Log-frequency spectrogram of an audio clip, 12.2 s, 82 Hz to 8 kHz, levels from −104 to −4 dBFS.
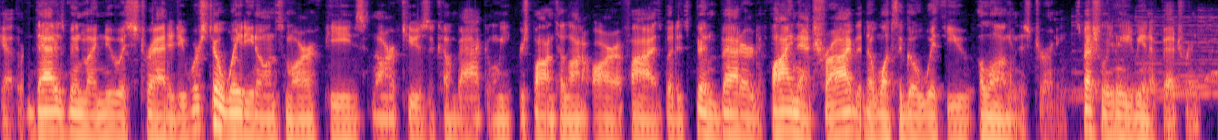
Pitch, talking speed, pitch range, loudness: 85 Hz, 235 wpm, 80-95 Hz, -22 LUFS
